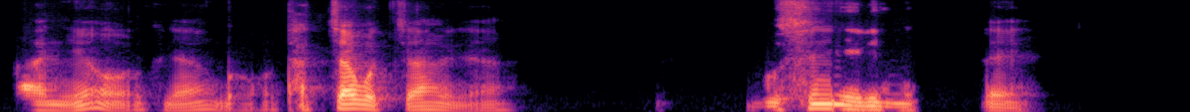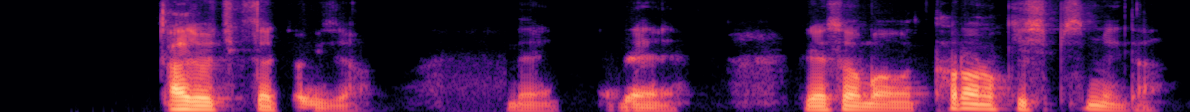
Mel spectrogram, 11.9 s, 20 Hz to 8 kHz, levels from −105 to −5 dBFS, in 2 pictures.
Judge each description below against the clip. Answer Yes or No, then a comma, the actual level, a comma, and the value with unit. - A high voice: No, very low, 90 Hz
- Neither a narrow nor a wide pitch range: Yes, average, 5.0 semitones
